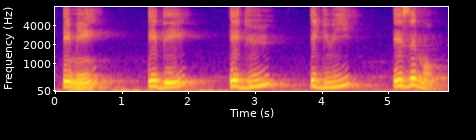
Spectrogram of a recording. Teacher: AI se prononce et, le deuxième degré d'ouverture de la bouche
